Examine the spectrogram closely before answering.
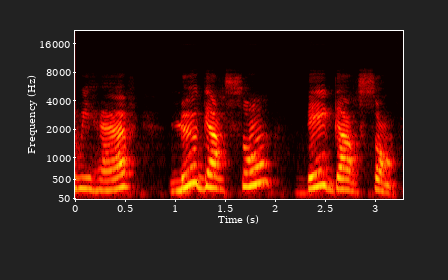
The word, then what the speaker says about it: garçons: So for here, for example, we have le garçon, des garçons. But we don't pronounce this S.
